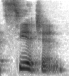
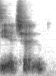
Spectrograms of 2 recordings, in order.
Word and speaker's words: Siachen: I always pronounce it as Siachen, and then I heard an Indian person pronounce it and they said Siachen. So I'm probably doing it wrong, but I've always in my head read it as Siachen, but I think it's Siachen.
